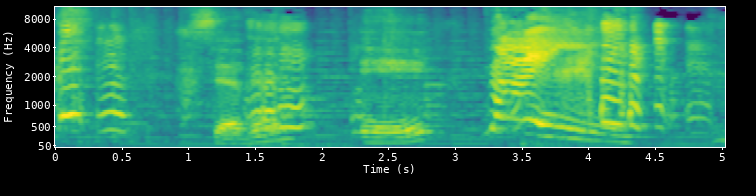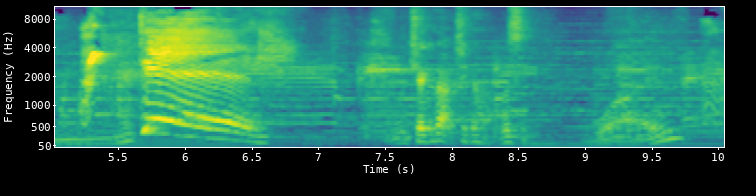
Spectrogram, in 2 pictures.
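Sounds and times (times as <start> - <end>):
baby laughing: 0.0 - 6.6.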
